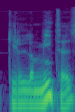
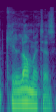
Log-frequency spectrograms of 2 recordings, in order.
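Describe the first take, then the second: First: "kilometers" with the first syllable stressed, KI-lometers; wrong stress. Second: "Kilómetros" with the stress on the second syllable, ki-LO-metros. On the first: Teacher showing the student's wrong stress. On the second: Teacher modeling the correct stress. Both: Shown as a demonstration. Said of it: "Enfatizamos la segunda sílaba".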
